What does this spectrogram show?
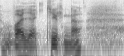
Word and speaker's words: Valia Kirna: before, the dreaded Devil's Valley, or as the locals say it, Vasilakis, and try to apply everything I learned about photography throughout the years.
